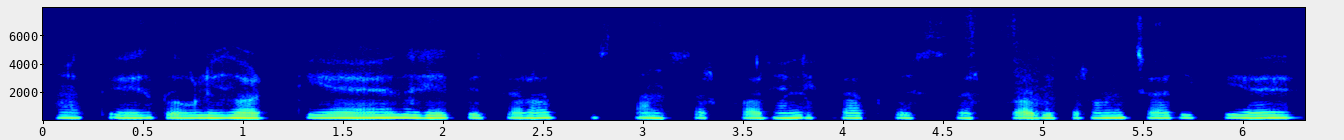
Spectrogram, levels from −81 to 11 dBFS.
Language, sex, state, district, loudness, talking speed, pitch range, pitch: Rajasthani, female, Rajasthan, Churu, -36 LUFS, 95 wpm, 185-195 Hz, 185 Hz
